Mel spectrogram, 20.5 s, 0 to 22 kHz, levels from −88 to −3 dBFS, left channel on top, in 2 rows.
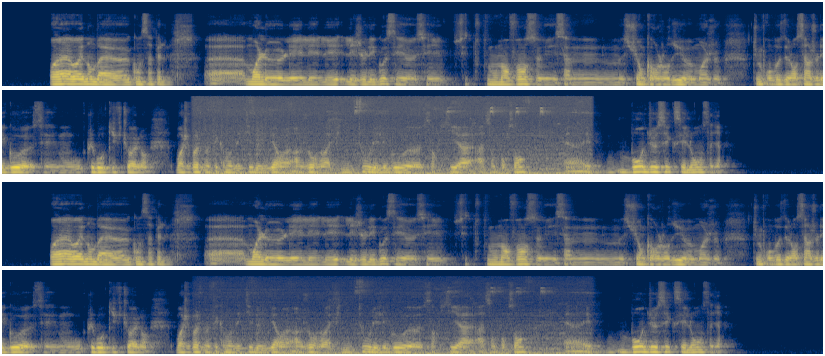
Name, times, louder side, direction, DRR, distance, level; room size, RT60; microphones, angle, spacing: voice 1, 0.6-19.2, left 1 dB, 15° left, 1.0 m, -22 dB
sound 1, 12.6-17.7, left 2 dB, 75° left, 1.2 m, -31 dB
17.5 x 8.5 x 5.5 m
head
